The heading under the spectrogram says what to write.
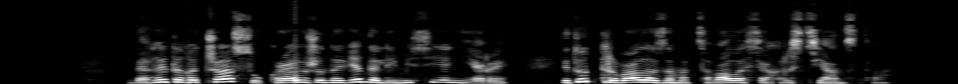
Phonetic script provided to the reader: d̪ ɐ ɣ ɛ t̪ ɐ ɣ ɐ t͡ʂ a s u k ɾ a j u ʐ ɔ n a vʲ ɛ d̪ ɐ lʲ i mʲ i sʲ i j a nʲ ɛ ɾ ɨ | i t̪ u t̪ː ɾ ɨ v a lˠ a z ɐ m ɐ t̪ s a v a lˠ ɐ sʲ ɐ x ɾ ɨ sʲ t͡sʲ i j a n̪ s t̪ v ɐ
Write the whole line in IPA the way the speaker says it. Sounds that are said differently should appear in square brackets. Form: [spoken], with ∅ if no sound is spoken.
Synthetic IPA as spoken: d̪ ɐ ɣ ɛ t̪ ɐ ɣ ɐ t͡ʂ a s u k ɾ a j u ʐ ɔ n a vʲ ɛ d̪ ɐ lʲ i mʲ i sʲ i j a nʲ ɛ ɾ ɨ | i t̪ u t̪ː ɾ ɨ v a lˠ [ɐ] z ɐ m ɐ t̪ s a v a lˠ ɐ sʲ ɐ x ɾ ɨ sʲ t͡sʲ i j a n̪ s t̪ v ɐ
